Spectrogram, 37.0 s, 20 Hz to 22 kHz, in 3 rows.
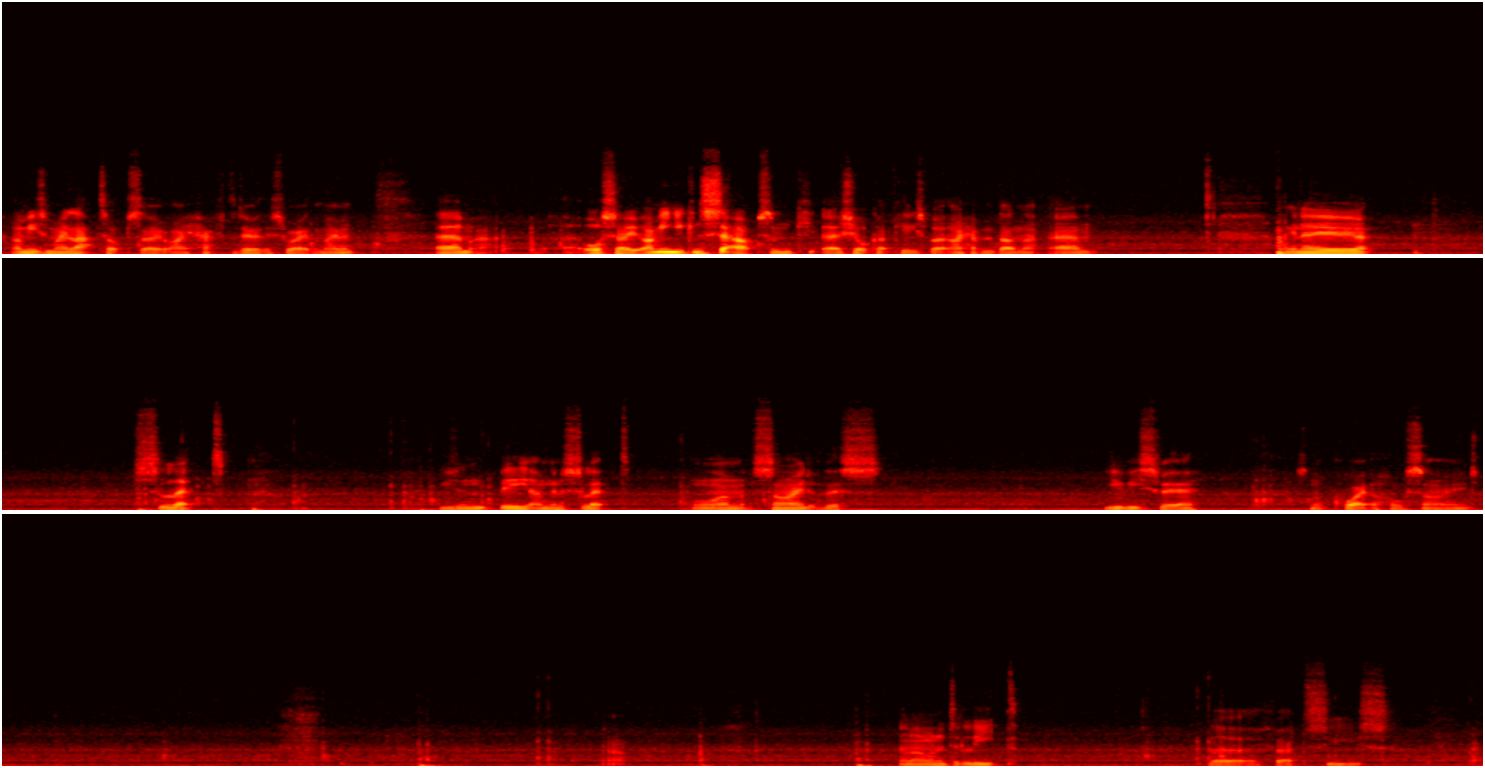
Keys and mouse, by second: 1.2-3.9 middle drag, 10.5 z, 13.3 b, 15.7 b, 28.0 x, 30.4 ctrl+z, 33.1 x.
